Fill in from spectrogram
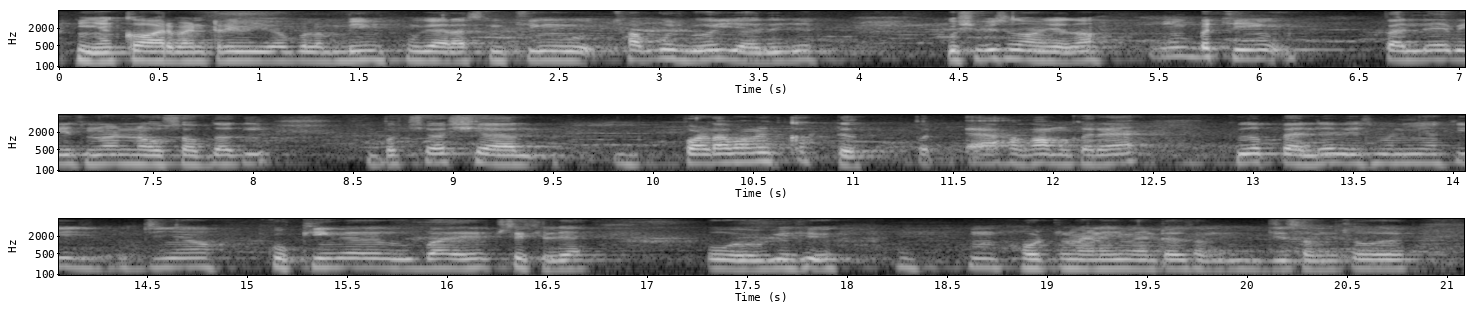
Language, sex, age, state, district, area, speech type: Dogri, male, 18-30, Jammu and Kashmir, Samba, rural, spontaneous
